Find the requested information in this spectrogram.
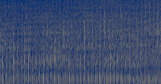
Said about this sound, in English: We got Fringe, we got helicopters. Helicopter coming over.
